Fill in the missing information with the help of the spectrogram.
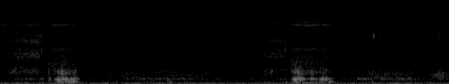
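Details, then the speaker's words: Sleeping cavapoo dog: two loud snorting snore bursts a few seconds apart with quiet breathing between; ordinary snoring. "listen to Benji snoring everyone"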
